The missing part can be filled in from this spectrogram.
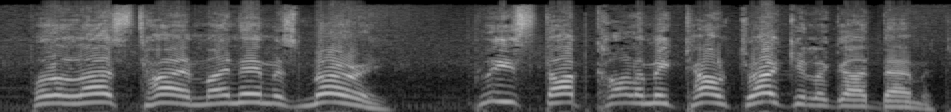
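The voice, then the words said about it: Dracula voice like old New Yorker. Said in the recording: “my Dracula impersonation always ends up sounding like an old Jewish man from New York”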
